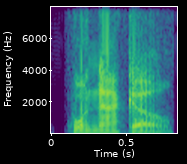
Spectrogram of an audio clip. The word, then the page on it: guanaco: American English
